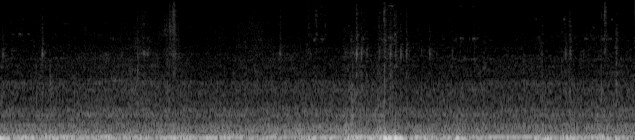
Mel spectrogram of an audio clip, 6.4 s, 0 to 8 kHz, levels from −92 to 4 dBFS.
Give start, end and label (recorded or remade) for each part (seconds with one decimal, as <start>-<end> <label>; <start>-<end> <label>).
0.0-0.7 recorded; 0.7-3.0 remade; 3.0-6.4 recorded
